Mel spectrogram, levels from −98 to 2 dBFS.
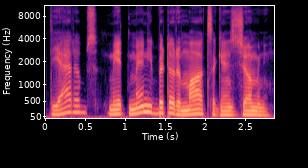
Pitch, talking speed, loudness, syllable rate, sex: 135 Hz, 165 wpm, -17 LUFS, 5.8 syllables/s, male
